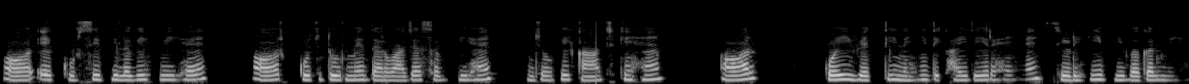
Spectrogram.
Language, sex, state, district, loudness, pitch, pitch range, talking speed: Hindi, female, Chhattisgarh, Balrampur, -23 LUFS, 210 Hz, 200-225 Hz, 165 wpm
